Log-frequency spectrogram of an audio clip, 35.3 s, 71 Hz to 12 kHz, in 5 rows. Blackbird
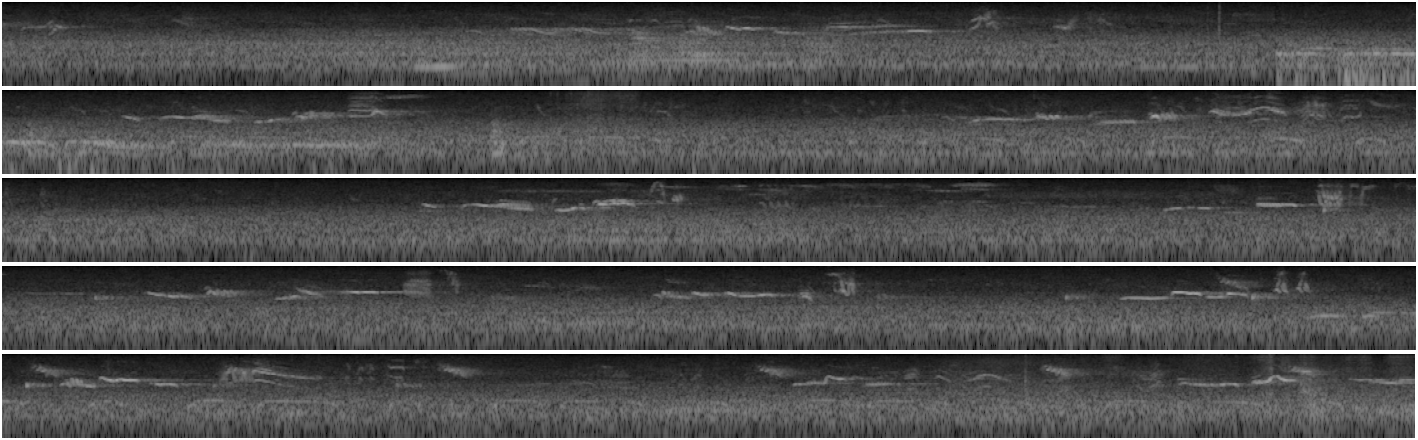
0:06.2 0:14.4, 0:26.5 0:35.3

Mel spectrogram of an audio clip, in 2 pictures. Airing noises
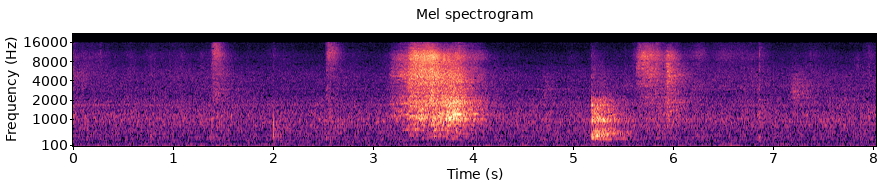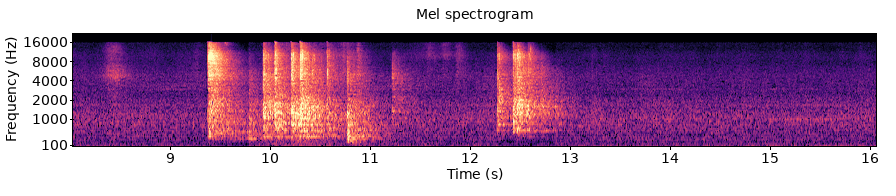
0:02.6 0:04.3, 0:08.2 0:08.8

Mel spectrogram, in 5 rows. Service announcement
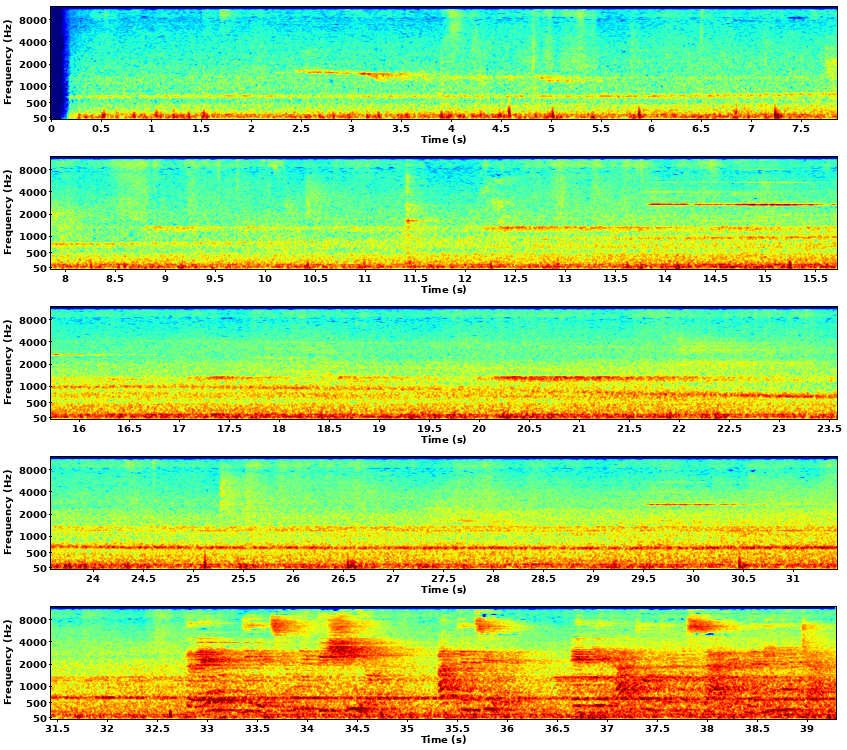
0:32.8 0:39.2

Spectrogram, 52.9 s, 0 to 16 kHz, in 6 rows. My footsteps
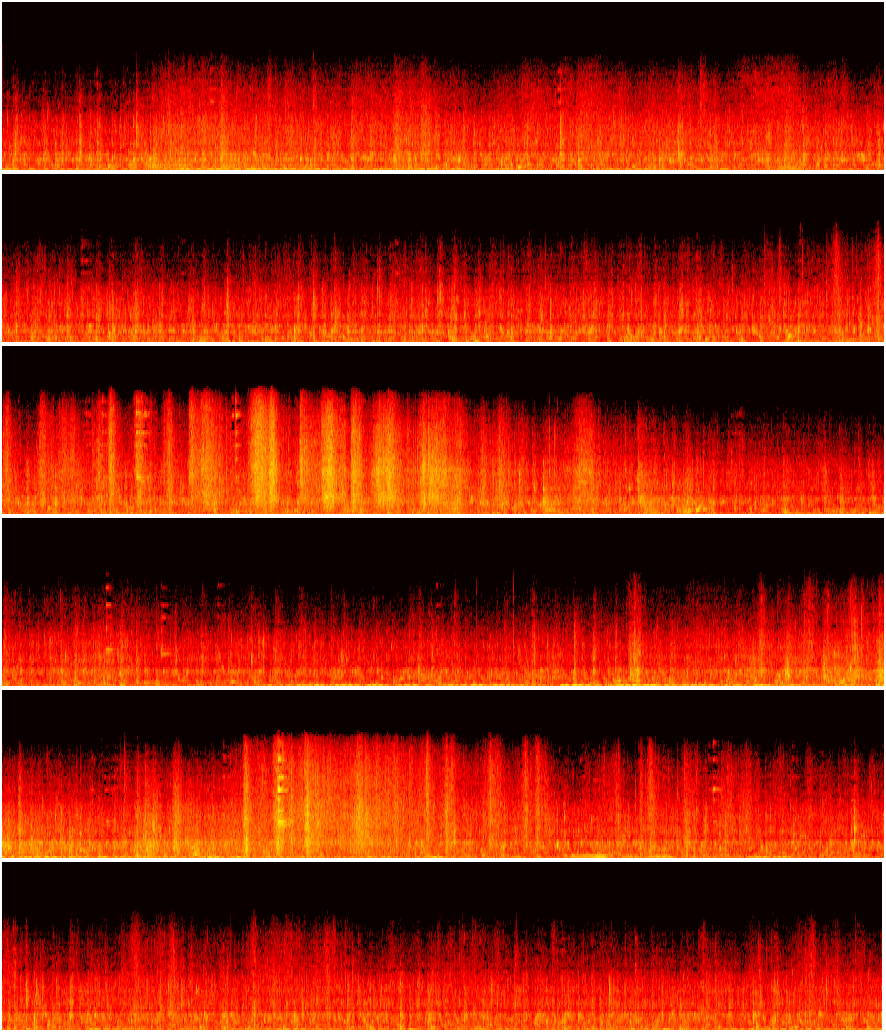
0:17.1 0:24.1, 0:36.6 0:43.4

